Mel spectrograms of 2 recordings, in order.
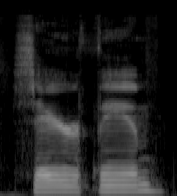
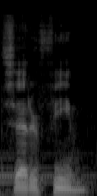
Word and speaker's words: Seraphim: And I said, well, for Americans that I meet, especially ones like Midwest South, it's like Seraphim, Seraphim, or just Seraphim. From the Russian traditional pronunciation, it's Seraphim, not with an N, Seraphim, Seraphim.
